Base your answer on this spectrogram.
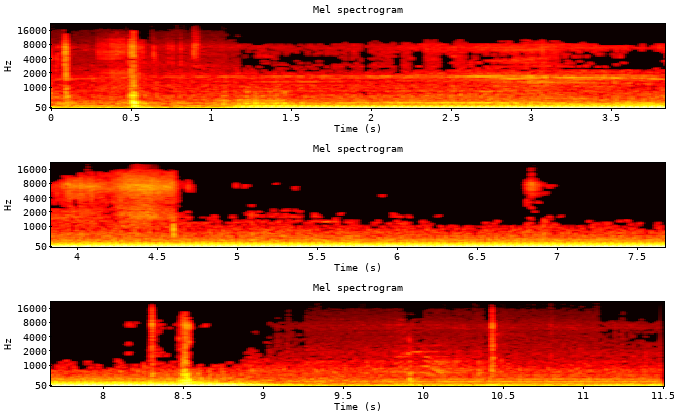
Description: grinding noise from bottom of car during gear D or R.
